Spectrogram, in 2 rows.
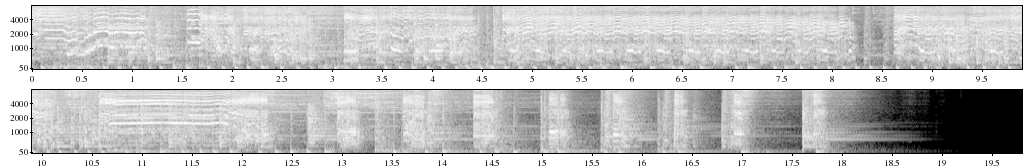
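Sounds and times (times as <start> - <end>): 
saxophone improvisation: 0.0 - 18.0.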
